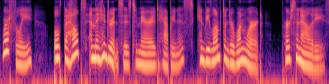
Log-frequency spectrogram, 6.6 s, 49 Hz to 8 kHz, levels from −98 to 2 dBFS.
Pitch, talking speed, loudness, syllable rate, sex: 190 Hz, 145 wpm, -17 LUFS, 5.3 syllables/s, female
